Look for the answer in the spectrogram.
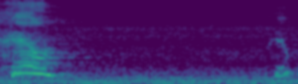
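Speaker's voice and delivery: limp, soft mock call; feeble call. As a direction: barely raise the voice. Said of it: "Que no salga un leve". (llamado leve y débil)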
